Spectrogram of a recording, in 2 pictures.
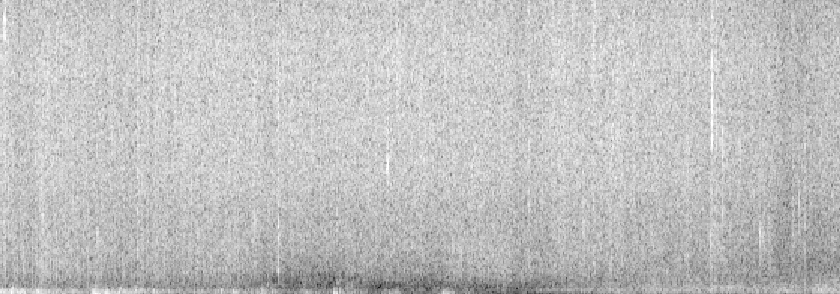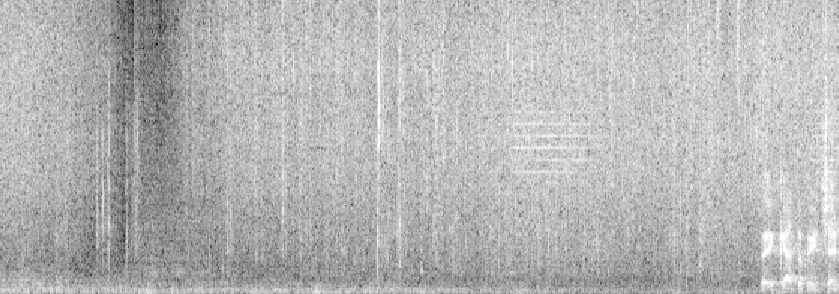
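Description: Footsteps tread softly on the ground.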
